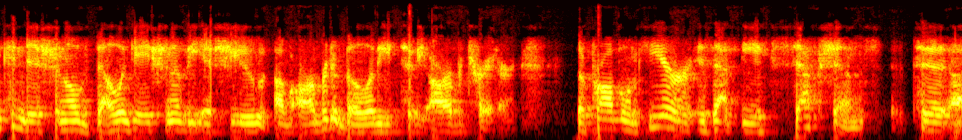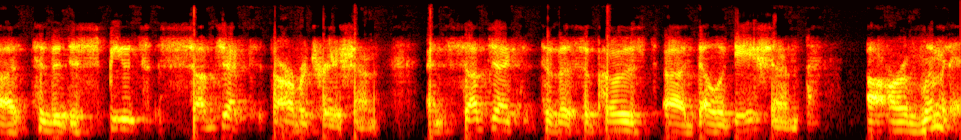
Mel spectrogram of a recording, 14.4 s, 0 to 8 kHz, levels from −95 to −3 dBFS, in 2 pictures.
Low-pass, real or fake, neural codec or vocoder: 7.2 kHz; fake; vocoder, 44.1 kHz, 128 mel bands, Pupu-Vocoder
